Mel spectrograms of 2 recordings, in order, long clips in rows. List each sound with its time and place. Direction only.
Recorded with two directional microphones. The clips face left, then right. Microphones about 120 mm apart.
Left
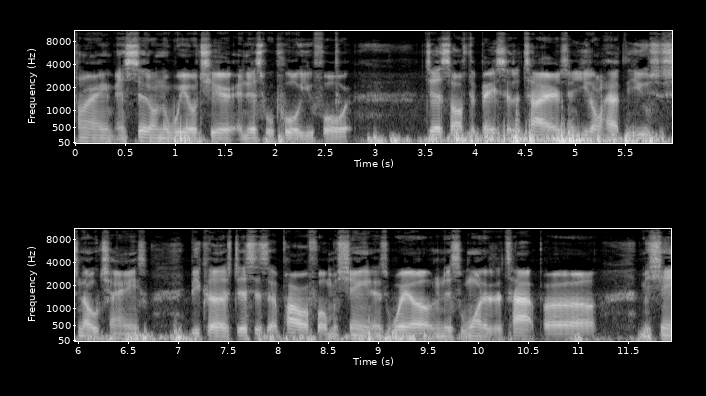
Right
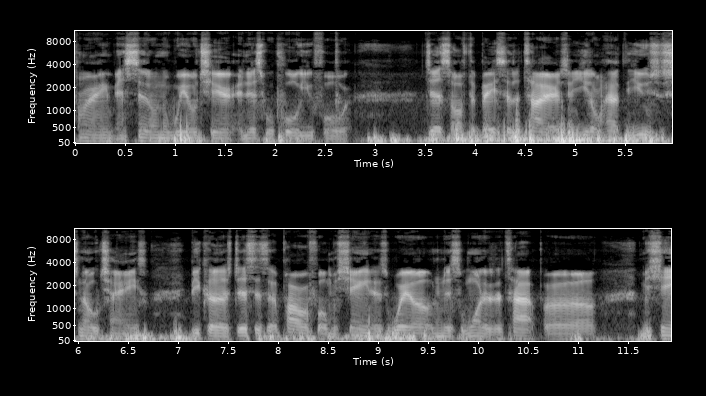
0.0 s speech: 55° left (ahead or behind)
1.0 s speech: 50° left (ahead or behind)
3.5 s speech: 45° left (ahead or behind)
4.0 s speech: 10° left (ahead or behind)
4.8 s speech: 35° left (ahead or behind)
11.6 s speech: 55° left (ahead or behind)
